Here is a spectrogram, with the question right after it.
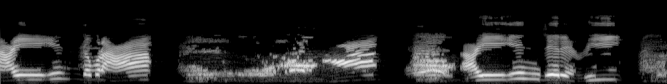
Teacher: আইন হলকের মধ্য থেকে গলা চিপে বলেন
